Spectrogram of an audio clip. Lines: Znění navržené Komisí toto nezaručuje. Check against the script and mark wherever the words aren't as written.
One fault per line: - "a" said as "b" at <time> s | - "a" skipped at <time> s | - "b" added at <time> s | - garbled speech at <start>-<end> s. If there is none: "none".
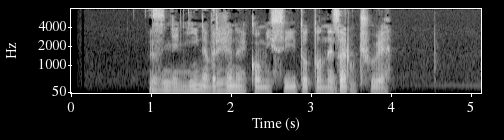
none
